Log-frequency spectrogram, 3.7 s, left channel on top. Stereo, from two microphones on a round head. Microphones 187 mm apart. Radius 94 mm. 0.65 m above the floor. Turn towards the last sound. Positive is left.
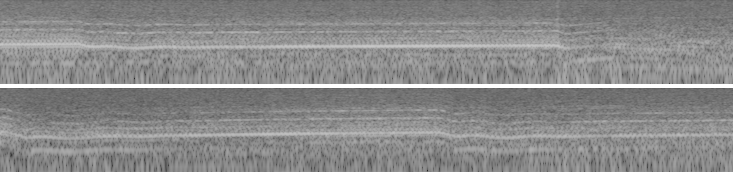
No sound to turn to.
